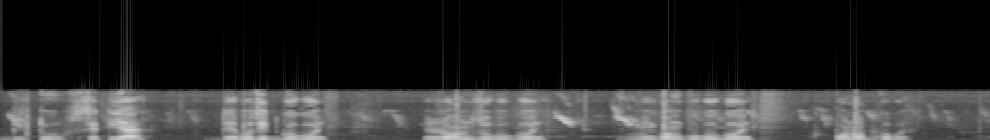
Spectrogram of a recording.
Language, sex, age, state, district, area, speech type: Assamese, male, 30-45, Assam, Sivasagar, urban, spontaneous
